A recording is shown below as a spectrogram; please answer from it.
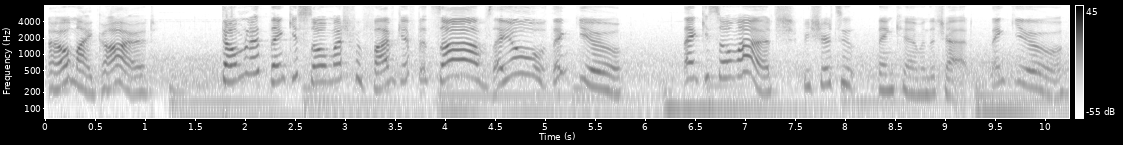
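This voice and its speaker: Animated high-voiced woman streamer. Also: takes it slowly, slight background noise. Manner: playful, exclamatory. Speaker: streamer reacting to a game. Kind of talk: casual live reaction commentary. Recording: loud game music behind voice. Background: game cutscene music.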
